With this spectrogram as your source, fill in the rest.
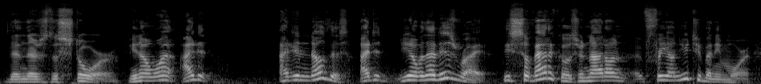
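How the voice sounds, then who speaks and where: A comedian rambling through a sardonic, profane monologue full of digressions. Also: male voice, high-pitched, big pitch swings, fairly quick.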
